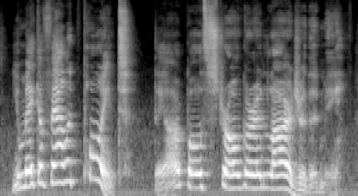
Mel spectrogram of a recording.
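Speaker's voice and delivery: little goblin voice. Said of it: "the goblin kinda looks at them both and goes".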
